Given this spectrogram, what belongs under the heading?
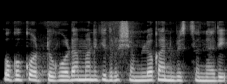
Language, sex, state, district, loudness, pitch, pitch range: Telugu, female, Andhra Pradesh, Krishna, -14 LUFS, 195 Hz, 185-205 Hz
